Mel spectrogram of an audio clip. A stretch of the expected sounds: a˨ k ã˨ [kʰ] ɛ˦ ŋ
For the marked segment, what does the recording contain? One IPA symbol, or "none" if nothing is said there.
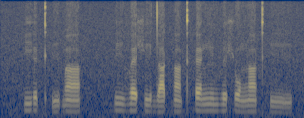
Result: kʰ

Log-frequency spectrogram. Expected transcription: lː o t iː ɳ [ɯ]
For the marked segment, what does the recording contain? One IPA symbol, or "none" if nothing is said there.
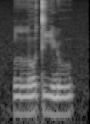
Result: u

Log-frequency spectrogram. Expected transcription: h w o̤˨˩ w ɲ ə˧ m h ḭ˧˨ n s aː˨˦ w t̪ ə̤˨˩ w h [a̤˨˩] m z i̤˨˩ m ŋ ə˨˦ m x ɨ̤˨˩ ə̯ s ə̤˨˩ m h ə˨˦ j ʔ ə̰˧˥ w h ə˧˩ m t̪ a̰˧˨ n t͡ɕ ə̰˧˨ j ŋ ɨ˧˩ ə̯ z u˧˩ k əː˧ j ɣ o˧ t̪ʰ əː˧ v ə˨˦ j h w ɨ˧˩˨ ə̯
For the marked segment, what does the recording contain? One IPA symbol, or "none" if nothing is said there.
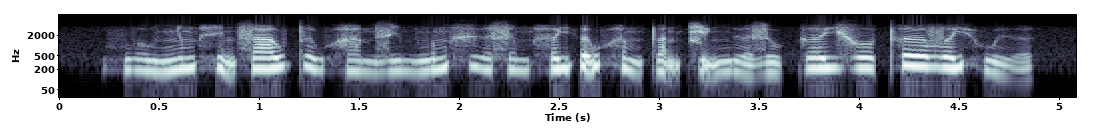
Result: a̤˨˩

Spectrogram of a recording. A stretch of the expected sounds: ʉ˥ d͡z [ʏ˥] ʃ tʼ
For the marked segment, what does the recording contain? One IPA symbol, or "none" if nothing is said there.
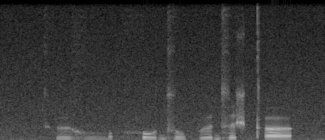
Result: ʏ˥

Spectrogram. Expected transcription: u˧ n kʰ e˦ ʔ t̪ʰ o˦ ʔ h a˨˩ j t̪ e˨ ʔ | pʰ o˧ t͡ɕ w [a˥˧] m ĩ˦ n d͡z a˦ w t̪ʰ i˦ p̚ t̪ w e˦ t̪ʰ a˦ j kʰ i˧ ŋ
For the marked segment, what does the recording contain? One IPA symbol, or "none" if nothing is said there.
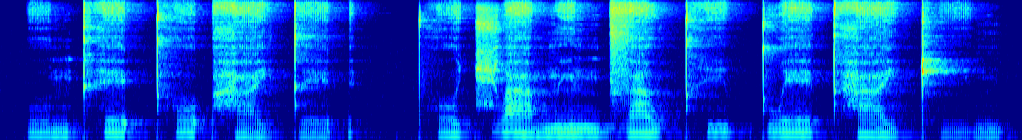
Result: a˥˧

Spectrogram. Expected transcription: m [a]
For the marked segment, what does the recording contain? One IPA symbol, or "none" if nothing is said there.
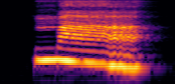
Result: a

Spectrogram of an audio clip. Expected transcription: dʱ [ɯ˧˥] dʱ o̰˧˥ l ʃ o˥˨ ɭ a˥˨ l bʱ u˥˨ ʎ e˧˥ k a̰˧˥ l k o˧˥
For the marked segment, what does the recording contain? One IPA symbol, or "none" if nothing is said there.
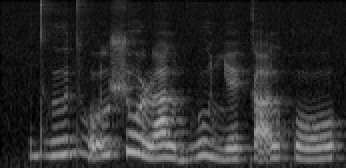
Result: ɯ˧˥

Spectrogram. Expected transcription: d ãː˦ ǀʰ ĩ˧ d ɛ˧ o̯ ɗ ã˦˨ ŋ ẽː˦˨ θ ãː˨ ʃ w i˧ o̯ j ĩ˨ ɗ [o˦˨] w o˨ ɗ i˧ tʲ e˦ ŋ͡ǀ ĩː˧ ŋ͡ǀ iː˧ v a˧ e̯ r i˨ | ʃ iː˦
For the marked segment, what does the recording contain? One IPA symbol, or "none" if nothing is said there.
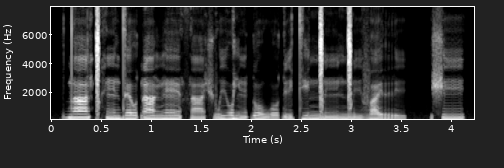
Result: o˦˨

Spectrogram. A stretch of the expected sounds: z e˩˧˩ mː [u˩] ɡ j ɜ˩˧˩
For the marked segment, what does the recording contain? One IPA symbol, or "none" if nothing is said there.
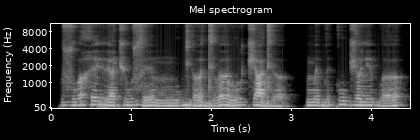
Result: u˨˥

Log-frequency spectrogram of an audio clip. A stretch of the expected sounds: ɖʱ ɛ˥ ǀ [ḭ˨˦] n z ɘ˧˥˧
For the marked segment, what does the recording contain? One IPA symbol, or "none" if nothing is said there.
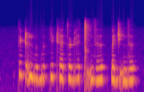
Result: ḭ˨˦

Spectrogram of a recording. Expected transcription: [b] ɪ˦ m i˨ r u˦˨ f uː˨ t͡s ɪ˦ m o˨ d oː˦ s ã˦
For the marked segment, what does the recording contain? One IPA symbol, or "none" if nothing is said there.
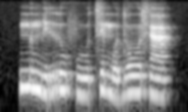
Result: m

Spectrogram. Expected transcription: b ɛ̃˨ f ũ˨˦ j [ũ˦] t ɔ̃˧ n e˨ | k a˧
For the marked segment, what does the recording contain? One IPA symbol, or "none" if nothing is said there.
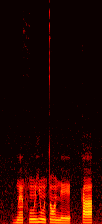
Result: ũ˦˨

